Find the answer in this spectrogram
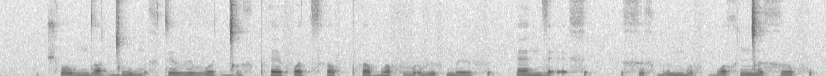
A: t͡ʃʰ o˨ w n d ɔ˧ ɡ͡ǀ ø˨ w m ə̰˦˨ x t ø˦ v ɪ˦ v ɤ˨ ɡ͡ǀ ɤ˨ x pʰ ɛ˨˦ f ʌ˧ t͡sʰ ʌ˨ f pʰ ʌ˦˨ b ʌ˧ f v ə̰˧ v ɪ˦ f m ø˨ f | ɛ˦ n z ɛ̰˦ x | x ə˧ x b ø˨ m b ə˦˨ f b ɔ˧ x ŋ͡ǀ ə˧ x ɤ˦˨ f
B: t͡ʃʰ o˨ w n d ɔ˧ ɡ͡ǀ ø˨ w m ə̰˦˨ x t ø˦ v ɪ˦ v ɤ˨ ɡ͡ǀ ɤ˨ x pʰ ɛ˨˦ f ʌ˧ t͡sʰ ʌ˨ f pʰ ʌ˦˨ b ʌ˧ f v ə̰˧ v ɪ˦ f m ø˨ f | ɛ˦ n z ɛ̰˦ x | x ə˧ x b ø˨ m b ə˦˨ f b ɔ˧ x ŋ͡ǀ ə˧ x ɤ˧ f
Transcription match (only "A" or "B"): B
